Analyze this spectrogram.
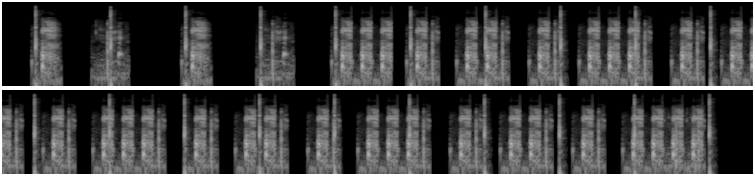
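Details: A run of repeated, forceful adult coughs, each with a sharp explosive start and a rough noisy tail.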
